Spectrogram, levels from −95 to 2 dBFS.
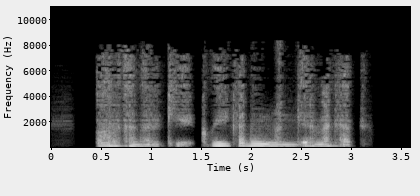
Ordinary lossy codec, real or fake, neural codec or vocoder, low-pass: MP3, 32 kbps; fake; codec, 44.1 kHz, 0.9 kbps, DAC; 9.9 kHz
